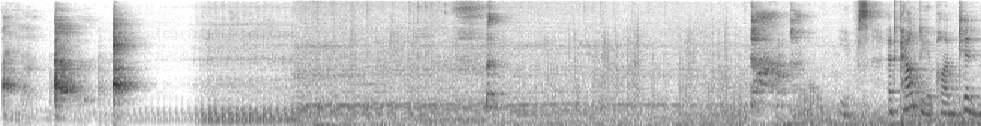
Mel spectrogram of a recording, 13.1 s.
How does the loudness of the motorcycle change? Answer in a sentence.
The loudness of the motorcycle goes up, then down.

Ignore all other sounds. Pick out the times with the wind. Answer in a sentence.
The wind can be heard from 3.5 to 13.0 s.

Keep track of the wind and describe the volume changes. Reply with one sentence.
The loudness of the wind goes up.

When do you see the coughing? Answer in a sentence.
The coughing can be heard from 0.0 to 1.6 s, from 5.5 to 6.6 s and from 9.9 to 10.7 s.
